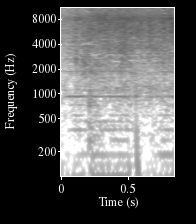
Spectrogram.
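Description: Onions, chilli, potatoes and tomatoes sizzle steadily in a hot pan, a loud, close, continuous frying hiss broken by faint stirring knocks, for a quick breakfast made from leftover rotis.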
